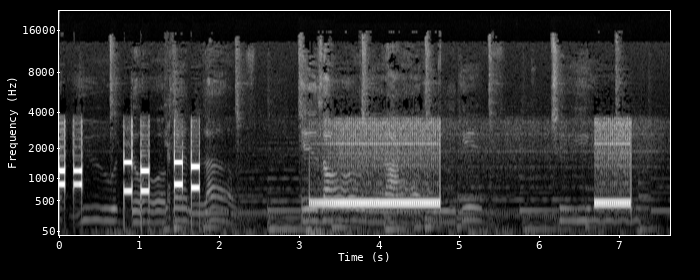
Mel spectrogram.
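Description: A quick series of touch-tone beeps as a number is dialed to call the winner of a prize drawing, followed by two long electronic ringing tones on the line, separated by a pause, with faint background murmur underneath.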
